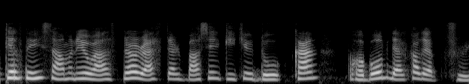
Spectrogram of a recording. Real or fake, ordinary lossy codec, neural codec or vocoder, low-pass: fake; none; codec, 16 kHz in and 24 kHz out, 0.4 kbps, LongCat-Audio-Codec, four codebook decoder; 7.2 kHz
